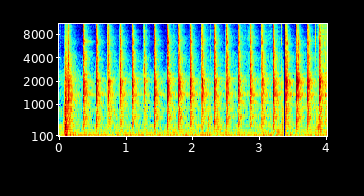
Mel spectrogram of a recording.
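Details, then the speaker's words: Honda J35 V6, engine off, timing belt tensioner failed (hydraulic leak), belt loose: sharp metallic clicks about three a second as pulley bounces against tensioner body; mimics internal engine knock. "And as stated earlier, the tensioner has failed. So, the pulley is just bouncing against the body of the tensioner."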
